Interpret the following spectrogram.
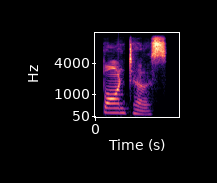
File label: "pontes", Indian; Dictionary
